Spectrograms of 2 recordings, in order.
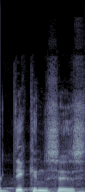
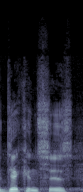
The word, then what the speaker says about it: Dickens's: and uh s two is it Dickens novels s uh or dickens's novels I do dickens's but I understand some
